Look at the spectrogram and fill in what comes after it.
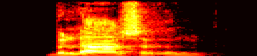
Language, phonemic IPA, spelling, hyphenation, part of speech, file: Dutch, /bəˈlaːzərə(n)/, belazeren, be‧la‧ze‧ren, verb, Nl-belazeren.ogg
- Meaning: to con, to scam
